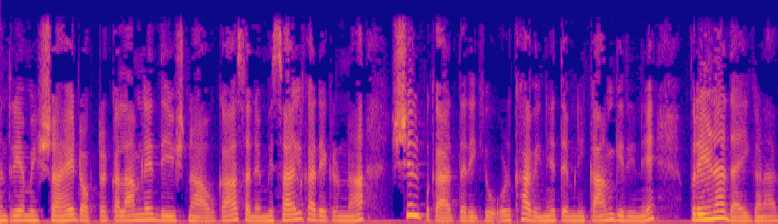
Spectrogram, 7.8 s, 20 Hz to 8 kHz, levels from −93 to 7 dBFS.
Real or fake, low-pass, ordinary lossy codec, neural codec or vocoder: real; 7.2 kHz; none; none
